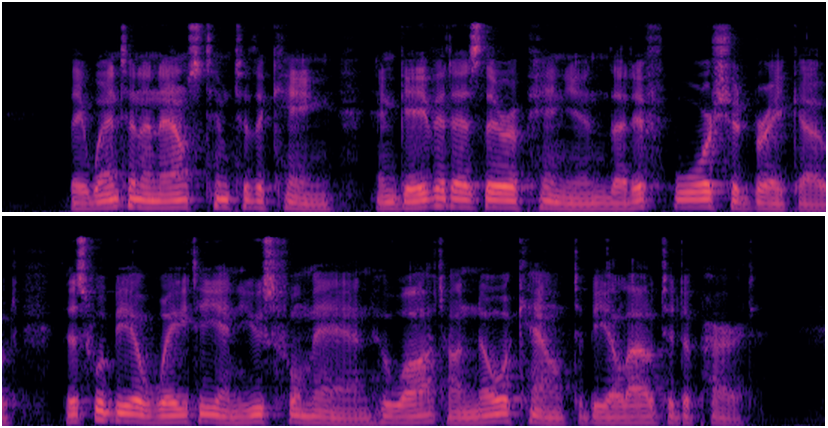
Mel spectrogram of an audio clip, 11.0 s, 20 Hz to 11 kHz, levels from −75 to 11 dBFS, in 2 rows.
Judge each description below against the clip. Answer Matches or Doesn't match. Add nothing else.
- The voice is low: Matches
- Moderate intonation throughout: Matches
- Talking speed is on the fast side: Matches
